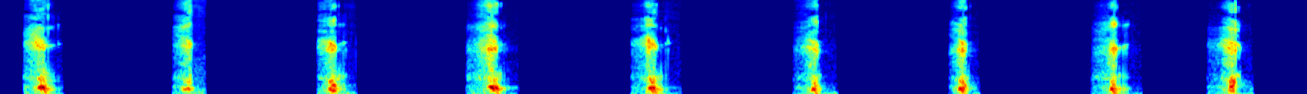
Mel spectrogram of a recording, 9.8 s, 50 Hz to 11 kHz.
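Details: Nine short, sharp throat bursts about a second apart, roughly 50 a minute; persistent violent, very loud hiccup episodes lasting hours, recorded November 2019; hiccups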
